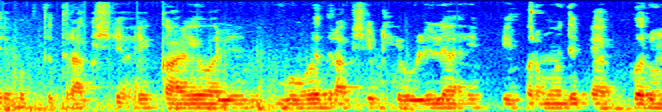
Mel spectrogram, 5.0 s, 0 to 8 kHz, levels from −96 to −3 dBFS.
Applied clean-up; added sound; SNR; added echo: none; Thunder / Rain; 10 dB; none.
